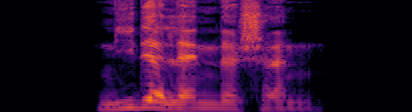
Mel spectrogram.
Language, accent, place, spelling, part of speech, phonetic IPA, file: German, Germany, Berlin, niederländischen, adjective, [ˈniːdɐˌlɛndɪʃn̩], De-niederländischen.ogg
- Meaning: inflection of niederländisch: 1. strong genitive masculine/neuter singular 2. weak/mixed genitive/dative all-gender singular 3. strong/weak/mixed accusative masculine singular 4. strong dative plural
